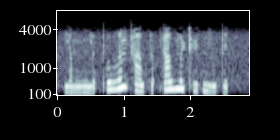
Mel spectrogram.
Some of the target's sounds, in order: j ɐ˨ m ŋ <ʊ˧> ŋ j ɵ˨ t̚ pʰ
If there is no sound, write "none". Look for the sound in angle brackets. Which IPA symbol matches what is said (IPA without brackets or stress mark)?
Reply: ʊ˨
